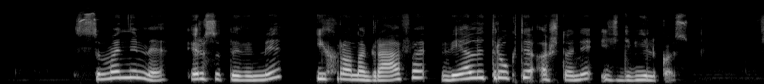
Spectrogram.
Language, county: Lithuanian, Vilnius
